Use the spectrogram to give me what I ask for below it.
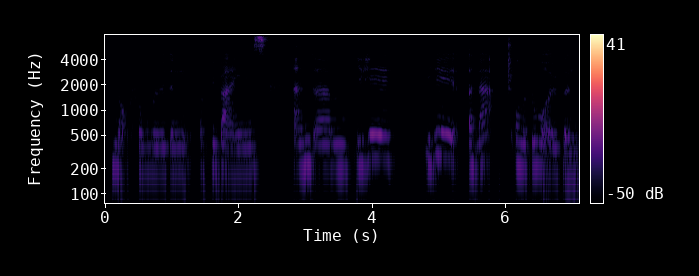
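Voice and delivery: normal talking voice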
